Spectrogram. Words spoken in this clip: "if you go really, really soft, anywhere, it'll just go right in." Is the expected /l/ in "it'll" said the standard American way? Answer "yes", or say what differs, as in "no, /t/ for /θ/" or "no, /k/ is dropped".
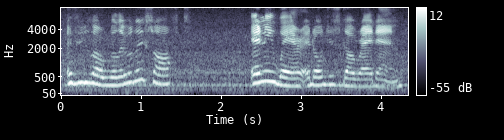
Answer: no, /n/ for /l/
